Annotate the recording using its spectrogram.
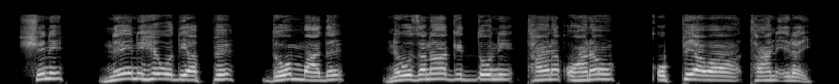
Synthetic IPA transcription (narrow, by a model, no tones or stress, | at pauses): ʃɪn | ne̞ːnɪɦɛwɔd̪ɪjaːpːɛ | d̪oːmːaːd̪ɛ | nɛwɔzɐnaːɡɪd̪ːont̪ʰaːnɐkʼɔhɐnɐw | kʼɔpːɪjaːwaːt̪ʰaːnɪɾɐj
